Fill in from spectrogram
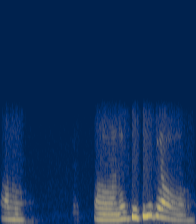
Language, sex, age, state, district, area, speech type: Assamese, female, 60+, Assam, Barpeta, rural, conversation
